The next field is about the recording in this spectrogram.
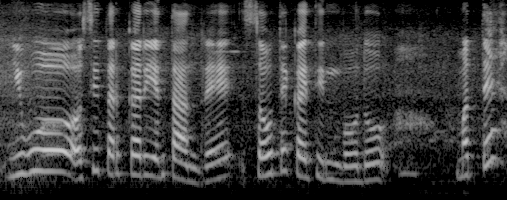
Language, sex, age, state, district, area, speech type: Kannada, female, 45-60, Karnataka, Hassan, urban, spontaneous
